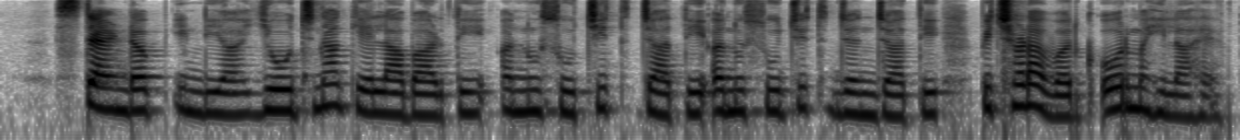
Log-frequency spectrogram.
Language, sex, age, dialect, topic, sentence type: Hindi, female, 18-24, Hindustani Malvi Khadi Boli, banking, statement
